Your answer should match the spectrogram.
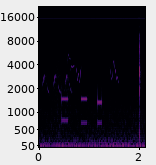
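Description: Three short phone keypad tones, each a pair of pitches, dialled about a third of a second apart. Faint bird chirps sound behind them.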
